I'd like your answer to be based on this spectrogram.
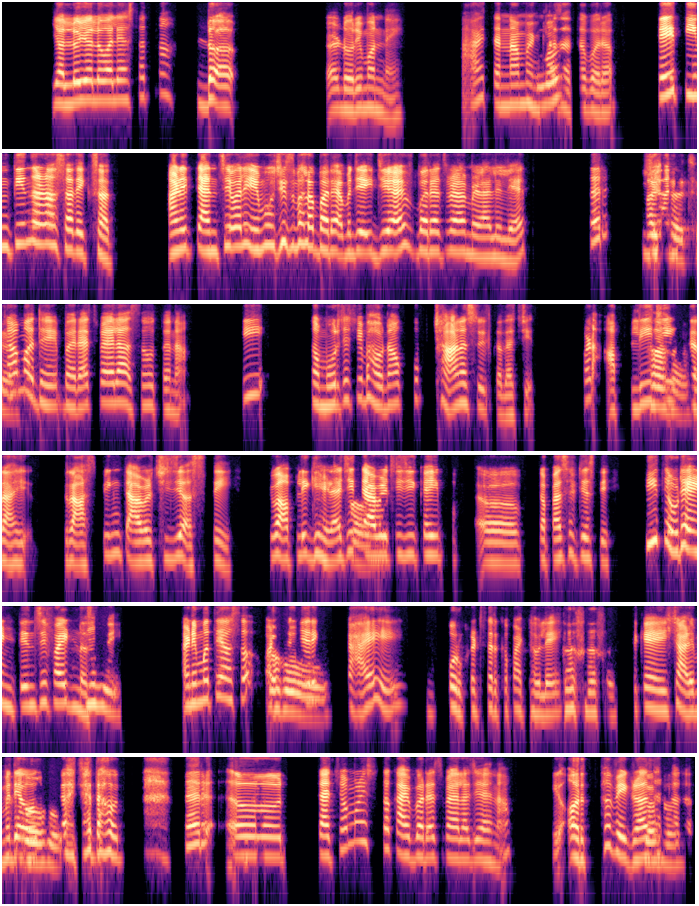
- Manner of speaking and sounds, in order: in English: "ग्रास्पिंग"; in English: "इंटेन्सिफाईड"; chuckle; other background noise; laughing while speaking: "ह्याच्यात आहोत"; other noise
- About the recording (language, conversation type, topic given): Marathi, podcast, तुम्ही इमोजी आणि GIF कधी आणि का वापरता?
